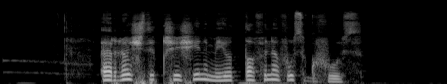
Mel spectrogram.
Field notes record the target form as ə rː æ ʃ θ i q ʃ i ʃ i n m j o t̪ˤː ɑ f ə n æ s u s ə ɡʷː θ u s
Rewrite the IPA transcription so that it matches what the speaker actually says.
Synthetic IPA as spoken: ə rː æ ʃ θ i q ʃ i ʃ i n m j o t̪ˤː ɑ f ə n æ f u s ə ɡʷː f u s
